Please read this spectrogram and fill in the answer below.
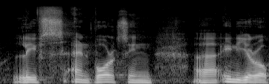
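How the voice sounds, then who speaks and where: Monotone, flat intonation in a Russian accent. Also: man. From Russia (Grozny, Chechnya). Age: 40s. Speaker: journalist. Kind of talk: conference talk. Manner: halting, many fillers.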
